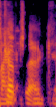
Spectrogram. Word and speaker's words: Kupchak: I Mitch Kupchak, yes.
